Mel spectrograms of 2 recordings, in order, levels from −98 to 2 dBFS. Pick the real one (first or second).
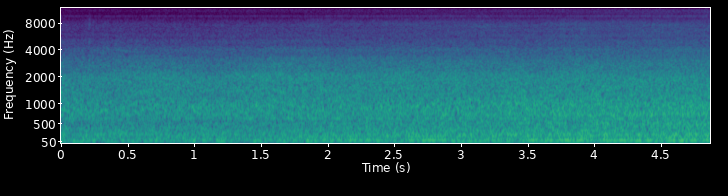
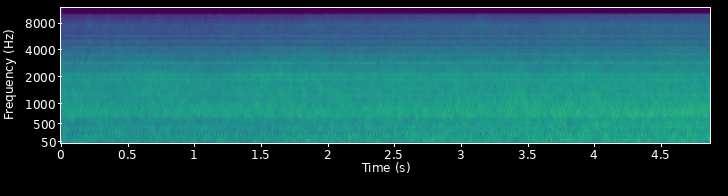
first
